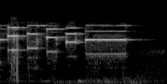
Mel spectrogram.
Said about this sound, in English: play Tony Soprano's ringtone.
